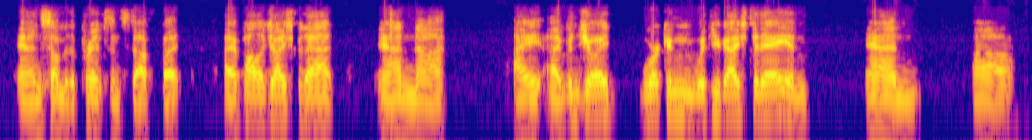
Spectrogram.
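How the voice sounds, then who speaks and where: Long, frequent pauses break up a man's fairly slow speech. His pitch is medium, and the sound is dry and close with no echo. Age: 60s. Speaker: 3D printer user. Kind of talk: live stream interview. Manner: hesitant, many fillers.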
